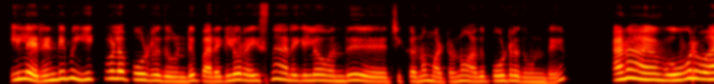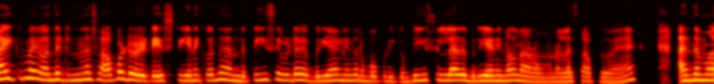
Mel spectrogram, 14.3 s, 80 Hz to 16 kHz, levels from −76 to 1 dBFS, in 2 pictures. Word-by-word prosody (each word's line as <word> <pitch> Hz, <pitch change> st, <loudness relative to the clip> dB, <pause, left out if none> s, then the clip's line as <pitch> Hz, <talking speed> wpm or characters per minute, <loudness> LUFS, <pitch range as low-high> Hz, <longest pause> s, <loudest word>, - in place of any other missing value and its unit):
இல்ல 300 Hz, +2 st, +4 dB
ரெண்டையுமே 295 Hz, +8 st, +2 dB
ஈக்குவலா 315 Hz, +2 st, +1 dB
போடுறது 235 Hz, -5 st, +1 dB
உண்டு. 195 Hz, +2 st, -2 dB
இப்ப 225 Hz, -, -6 dB
1/2 200 Hz, -, 0 dB
கிலோ 240 Hz, +4 st, +2 dB
ரைஸ்ன்னா, 235 Hz, +6 st, -2 dB
1/2 235 Hz, -2 st, -1 dB
கிலோ 240 Hz, +1 st, 0 dB
வந்து 215 Hz, +3 st, -1 dB, 0.4 s
சிக்கனோ, 205 Hz, +1 st, -5 dB
மட்டனோ 190 Hz, +3 st, -5 dB
அது 200 Hz, -, -3 dB
போடுறது 225 Hz, -3 st, 0 dB
உண்டு. 175 Hz, -2 st, -5 dB, 0.6 s
ஆனா, 310 Hz, +6 st, +6 dB, 0.4 s
ஒவ்வொரு 315 Hz, +6 st, +4 dB
வாய்க்குமே 320 Hz, +3 st, +4 dB
வந்துட்டு 255 Hz, -1 st, 0 dB
இருந்ததுன்னா, 260 Hz, +4 st, -1 dB
சாப்பாடோட 250 Hz, +1 st, +2 dB
டேஸ்ட்டு 225 Hz, +1 st, 0 dB
எனக்கு 235 Hz, 0 st, -4 dB
வந்து 275 Hz, +3 st, -2 dB
அந்த 220 Hz, -2 st, -2 dB
பீஸ 260 Hz, +1 st, -4 dB
விட 245 Hz, +1 st, -2 dB, 0.2 s
பிரியாணி 235 Hz, +3 st, -1 dB
தான் 235 Hz, -2 st, -3 dB
ரொம்ப 205 Hz, -1 st, -4 dB
பிடிக்கும். 195 Hz, -1 st, -9 dB
பீஸ் 240 Hz, +1 st, -3 dB
இல்லாத 245 Hz, 0 st, +4 dB
பிரியாணினாலும் 225 Hz, +1 st, +1 dB
நான் 200 Hz, -2 st, -2 dB
ரொம்ப 185 Hz, 0 st, -7 dB
நல்லா 190 Hz, +1 st, -3 dB
சாப்பிடுவேன். 190 Hz, +1 st, -6 dB, 0.5 s
அந்தமா 250 Hz, +1 st, +4 dB
235 Hz, 170 wpm, -23 LUFS, 210-255 Hz, 0.6 s, ஆனா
